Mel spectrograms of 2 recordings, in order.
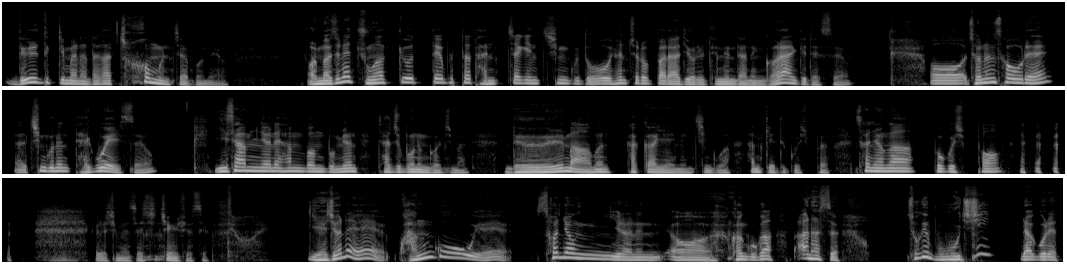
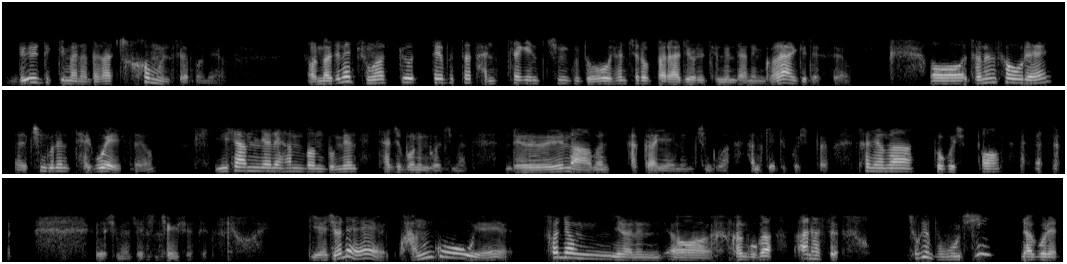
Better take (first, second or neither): first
